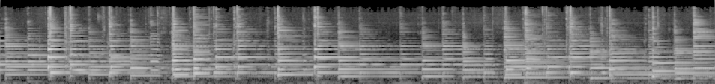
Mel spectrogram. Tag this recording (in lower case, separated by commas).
music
